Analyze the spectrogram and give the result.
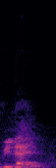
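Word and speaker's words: villi: मतलब एक स्ट्रक्चर होता है उसको बोलते हैं विलाई क्या विलाई स्पेलिंग है वी I double L आई क्या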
